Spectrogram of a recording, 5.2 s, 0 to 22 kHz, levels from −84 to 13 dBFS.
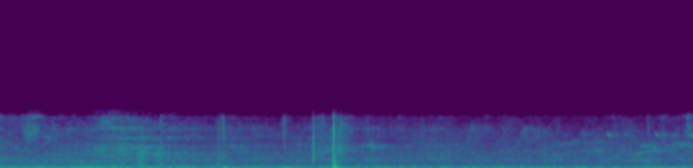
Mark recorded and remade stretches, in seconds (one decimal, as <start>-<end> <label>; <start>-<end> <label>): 0.0-0.4 recorded; 0.4-3.5 remade; 3.5-5.2 recorded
